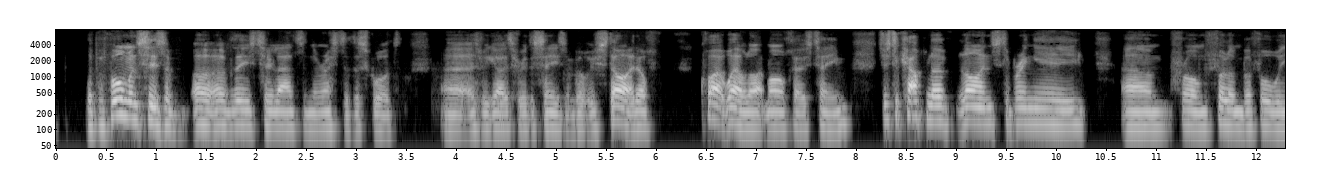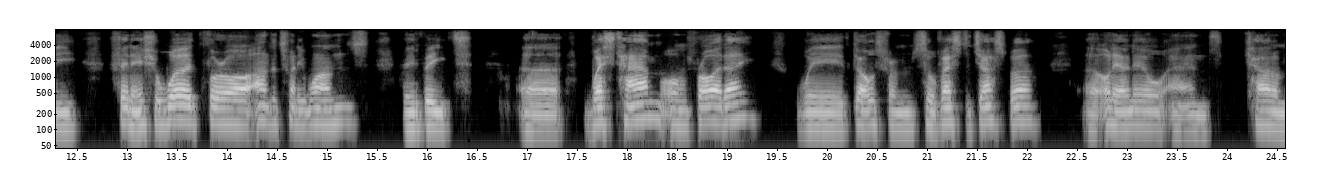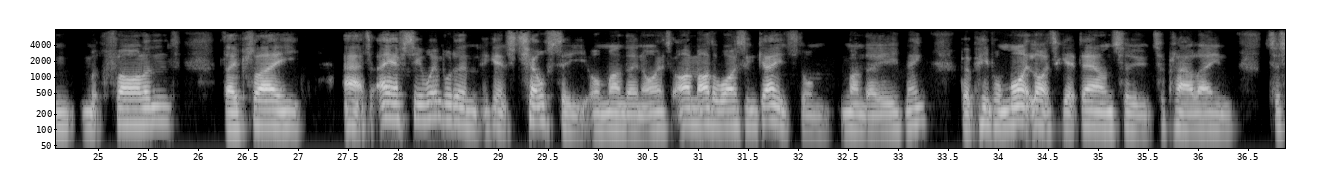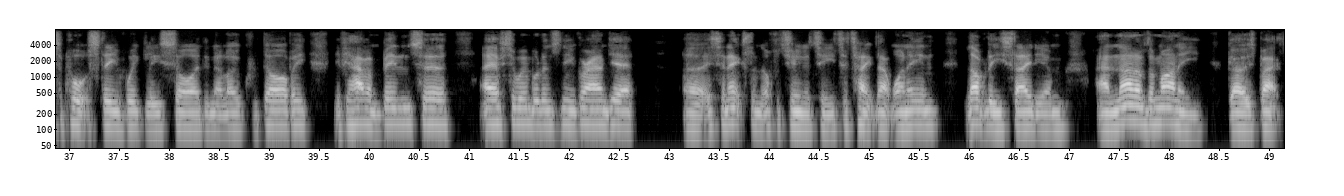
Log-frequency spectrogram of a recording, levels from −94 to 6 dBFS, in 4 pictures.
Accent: British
